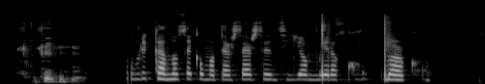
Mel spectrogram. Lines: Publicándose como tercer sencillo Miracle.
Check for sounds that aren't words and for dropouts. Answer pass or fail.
fail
